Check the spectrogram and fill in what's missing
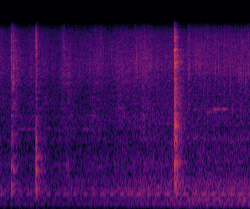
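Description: Ginger garlic paste frying with garlic in a pan: a steady low sizzle broken by three sharp spatula scrapes, two early and one louder near the end, close and alone.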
